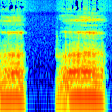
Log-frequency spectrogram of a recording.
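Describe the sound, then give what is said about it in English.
A voice imitates a bear growl in two low, rough, sustained bursts, a short one followed after a brief silence by a longer one. “I will reply, but you see, I'm a bear, which probably comes out as a”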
